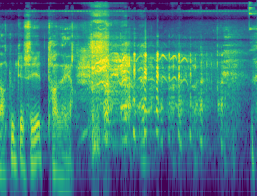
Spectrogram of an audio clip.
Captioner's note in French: rires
